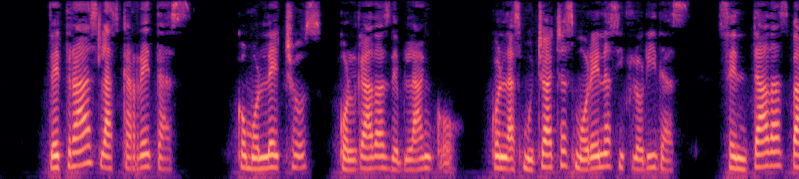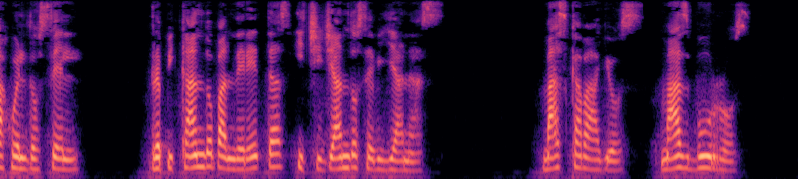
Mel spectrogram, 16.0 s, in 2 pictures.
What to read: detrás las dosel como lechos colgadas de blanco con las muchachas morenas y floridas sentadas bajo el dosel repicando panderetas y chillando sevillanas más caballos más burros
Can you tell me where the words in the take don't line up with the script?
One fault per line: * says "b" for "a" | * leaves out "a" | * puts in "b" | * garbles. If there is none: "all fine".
* says "carretas" for "dosel"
